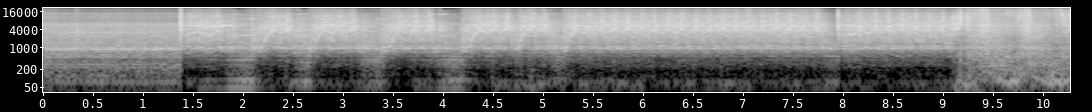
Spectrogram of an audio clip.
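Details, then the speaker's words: Freshly built big-block Chevy jet boat engine first start on a run stand with open headers: loud, labouring cranking that struggles before catching into a rough, busy run; hard cranking, owner suspects too much ignition timing. "W it sounds pretty R yeah man I don't think it likes cranking with the why yeah I think I got too much timing in it"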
